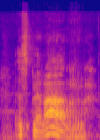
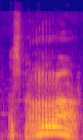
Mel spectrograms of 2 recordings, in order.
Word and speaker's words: esperar: Esperar. You see, I rolled my R's. Esperar. Esperar. You have to roll your R's.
